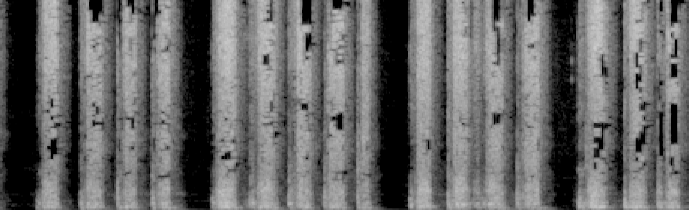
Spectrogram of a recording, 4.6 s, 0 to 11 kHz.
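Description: Bamboo toothbrushes held in gloved hands scrub the top and left side of a black foam microphone windscreen. About sixteen fast, dense bristle-scratching strokes come in short rhythmic bursts separated by brief silences. The close, muffled rasp centers around 200 Hz.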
